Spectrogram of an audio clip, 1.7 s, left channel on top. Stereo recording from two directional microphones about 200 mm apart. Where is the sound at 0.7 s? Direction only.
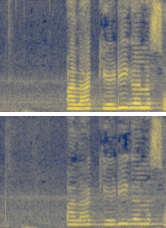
45° left (ahead or behind).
